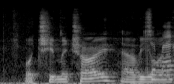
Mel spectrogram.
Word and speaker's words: Chimecho: All right, Chimecho or Chimecho, however you want to pronounce it. Chimecho, whatever. Blitzel. Yeah, it's Chime Echo.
